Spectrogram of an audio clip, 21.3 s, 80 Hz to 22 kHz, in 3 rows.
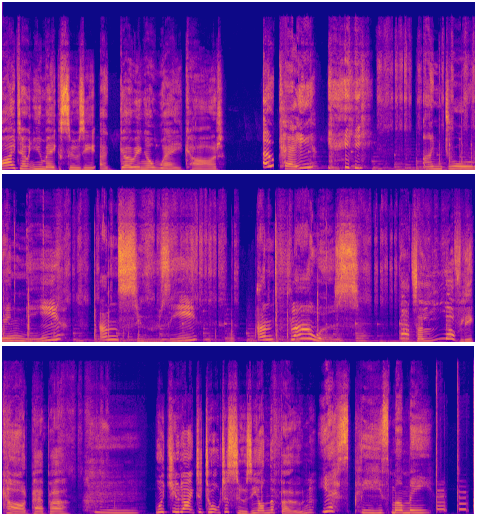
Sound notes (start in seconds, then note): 4.9 giggles; 15.4 peppa sighs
